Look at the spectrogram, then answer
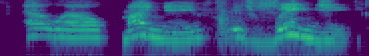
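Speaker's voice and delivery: snuggly, high, slow little teddy bear voice. Speaking as a teddy bear named Rangy, greeting: voicing a teddy bear. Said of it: "little snuggly bear".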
